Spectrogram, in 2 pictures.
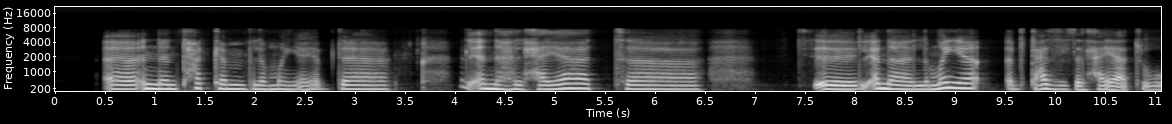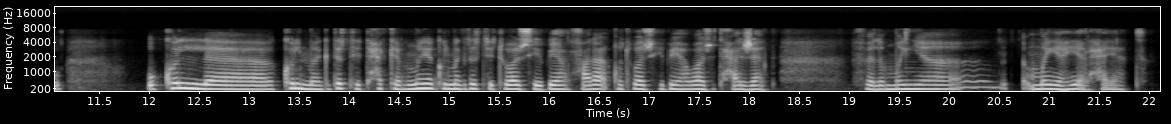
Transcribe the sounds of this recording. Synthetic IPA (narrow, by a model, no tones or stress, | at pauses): ʔʔɪnːanɪt̪ħakːambɪlʊmːɪjːajɪb̚d̪̥aʔ | lɪ̰ʔanːɦalħajaːt̪ | lɪ̰ʔanːalʊmɪjːa | bɪt̪ʕazːazɪlħajaːt̪w | wkʊlː | kʊlːmaɡd̪ɑɾˤt̪ɪt̪ħakːamɪlmajːakʊlːmaɡd̪ɑɾˤt̪t̪waːʒhibiːhalħɑɾˤɑːʔɪqwɪt̪waːʒɪhbiːhawaːʒɪd̪̥ħaːʒaːt̪ | falʊmajːa | majːaɦɪjːalħajaːt̪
